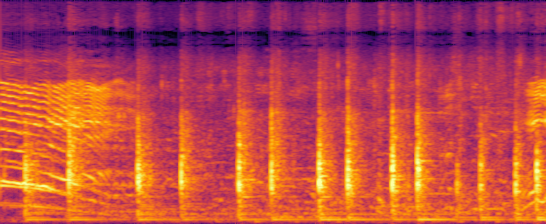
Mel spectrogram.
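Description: Hands clap sharply in a steady rhythm.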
